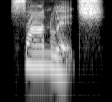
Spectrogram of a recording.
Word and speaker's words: sandwich: So for the letter D, the key is to recognize these specific common words and the DG and ND combinations. So while D is usually pronounced in these particular cases, it remains silent. Knowing these exceptions will help your pronunciation sound more natural.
